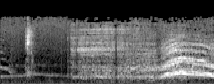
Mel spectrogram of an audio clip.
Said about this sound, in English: One stormy night, very late, the cobbler was bending over his bench, his wife sat before the dying fire, when above the lashing of the rain, they heard a cry at the door. That sounds like a baby.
